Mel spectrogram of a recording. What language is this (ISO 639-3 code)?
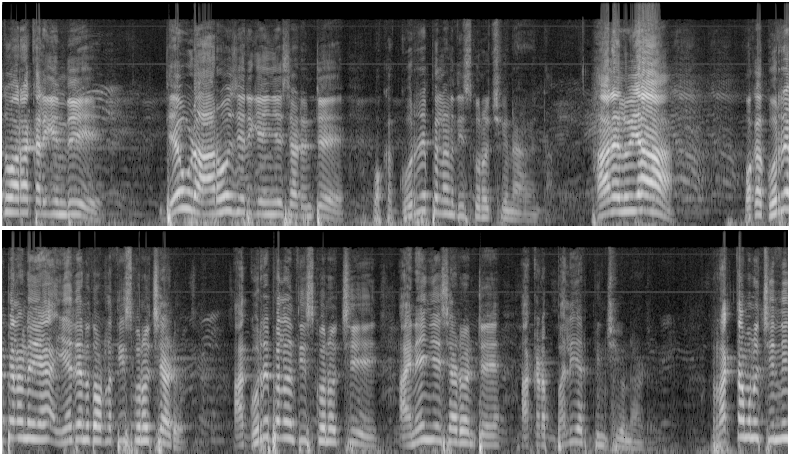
tel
